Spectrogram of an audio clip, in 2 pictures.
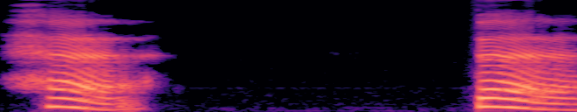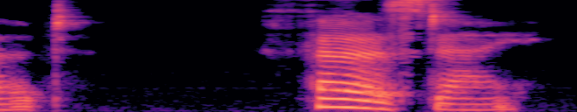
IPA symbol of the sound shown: ɜ:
